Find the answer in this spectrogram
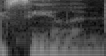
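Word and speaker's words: Zeeland: Near Zealand, is that how you pronounce it?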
